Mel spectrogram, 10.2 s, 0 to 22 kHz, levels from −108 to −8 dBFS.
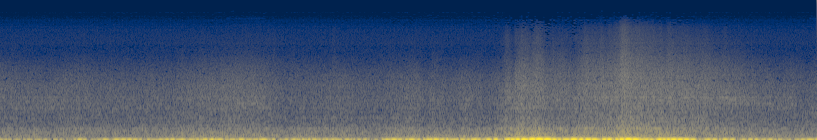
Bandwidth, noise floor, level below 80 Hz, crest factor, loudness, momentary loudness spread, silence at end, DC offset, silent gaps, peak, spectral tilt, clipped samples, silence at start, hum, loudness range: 2.9 kHz; -40 dBFS; -34 dBFS; 16 dB; -44 LUFS; 13 LU; 0 s; under 0.1%; none; -2 dBFS; -7 dB/octave; under 0.1%; 0 s; none; 9 LU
